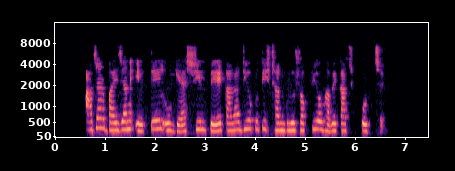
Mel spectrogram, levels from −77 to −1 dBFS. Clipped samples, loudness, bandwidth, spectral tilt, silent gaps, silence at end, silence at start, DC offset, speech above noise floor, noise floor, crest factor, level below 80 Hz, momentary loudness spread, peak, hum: under 0.1%; -20 LUFS; 7.8 kHz; -4 dB/octave; none; 0.9 s; 0.6 s; under 0.1%; 64 dB; -84 dBFS; 18 dB; -60 dBFS; 7 LU; -4 dBFS; none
